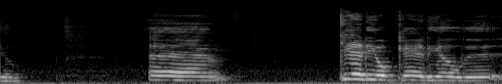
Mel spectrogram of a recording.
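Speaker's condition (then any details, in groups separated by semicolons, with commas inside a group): Cerebral palsy; uses a wheelchair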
